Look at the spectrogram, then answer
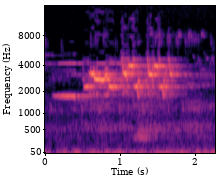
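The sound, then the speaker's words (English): A hermit thrush's clear, flute-like song rings out in a few rising, fluting phrases that shimmer and fade, echoing off birch, maple and oak trees in woods in North America, heard alone with no one speaking. “At that motion, I caught the fading, flute-like trill of one of the most iconic bird songs in North America, echoing off the birch, maple, and oak trees.”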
